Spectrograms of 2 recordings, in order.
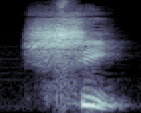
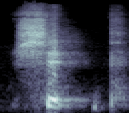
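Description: First: Sheep 的元音拉长; 领读 sheep，ee 读长音“一”; 长元音. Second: Ship 的元音读短促; 领读 ship，i 读短音; 短元音. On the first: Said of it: "这是长音一". (sheep 读长音“一”) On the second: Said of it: "哎，不一样。". (ship 读短音，不拉长) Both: Shown as a demonstration.

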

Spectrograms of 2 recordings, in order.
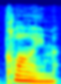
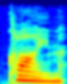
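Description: Both takes have the same delivery.

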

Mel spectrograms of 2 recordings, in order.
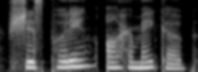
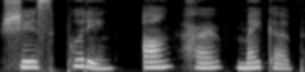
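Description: First: Said in the usual way. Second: Slow, word-by-word model sentence; slow read-through. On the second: Shown as a demonstration. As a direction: separate each word for the learners. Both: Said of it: "好，慢慢来读".

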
